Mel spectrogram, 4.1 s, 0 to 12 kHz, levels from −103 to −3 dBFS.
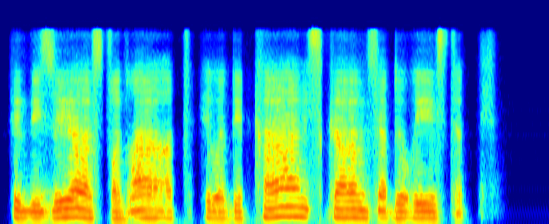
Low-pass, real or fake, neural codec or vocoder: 7.2 kHz; fake; codec, 16 kHz, 0.5 kbps, FreqCodec, smaller model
